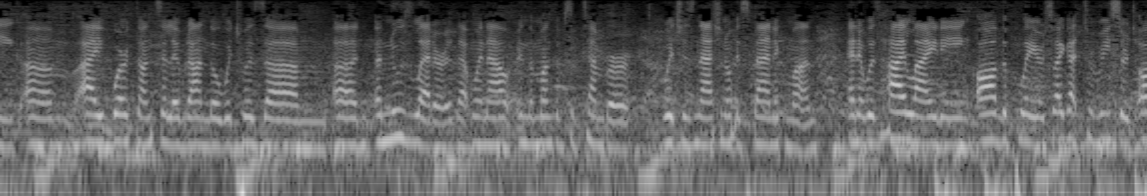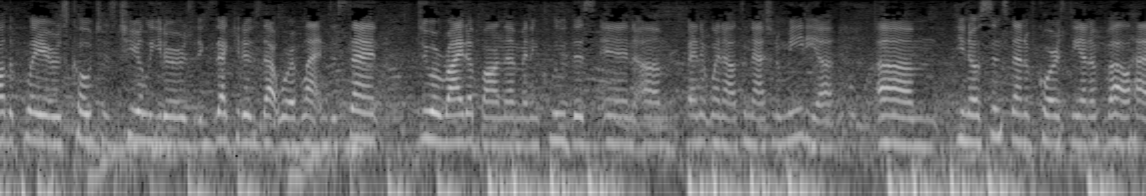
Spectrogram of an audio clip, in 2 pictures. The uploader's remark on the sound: Super bowl 43 Player Network Event (PNE) Live from University of South Florida. Tampa Bay, Florida Super bowl 43 Player Network Event (PNE) Live from University of South Florida.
